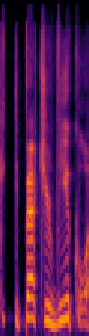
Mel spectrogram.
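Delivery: mock angry voice. Retelling repeating an order to a careless interpreter: imitating getting mad. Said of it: "I'm getting mad at him at this point".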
